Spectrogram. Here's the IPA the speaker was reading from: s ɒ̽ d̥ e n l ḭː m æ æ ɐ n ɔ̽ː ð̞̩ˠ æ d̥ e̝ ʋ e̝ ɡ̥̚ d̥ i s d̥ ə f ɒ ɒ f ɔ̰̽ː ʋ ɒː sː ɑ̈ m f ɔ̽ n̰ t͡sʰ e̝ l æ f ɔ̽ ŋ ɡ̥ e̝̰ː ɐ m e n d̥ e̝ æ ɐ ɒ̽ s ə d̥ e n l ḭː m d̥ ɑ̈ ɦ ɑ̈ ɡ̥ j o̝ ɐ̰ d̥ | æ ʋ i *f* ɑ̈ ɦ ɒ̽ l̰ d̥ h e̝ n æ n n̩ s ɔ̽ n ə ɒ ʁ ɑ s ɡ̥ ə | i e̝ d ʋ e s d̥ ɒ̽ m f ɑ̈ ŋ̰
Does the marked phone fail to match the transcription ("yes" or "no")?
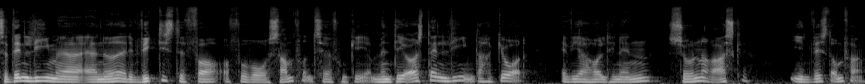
yes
